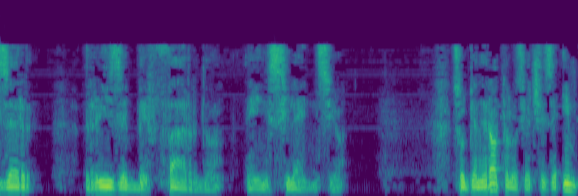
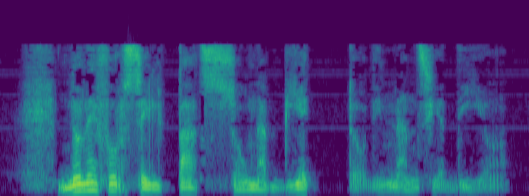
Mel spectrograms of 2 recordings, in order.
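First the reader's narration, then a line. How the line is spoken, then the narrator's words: Theatrical reply. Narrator (Italian): replicò Ghiviser con tono teatrale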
